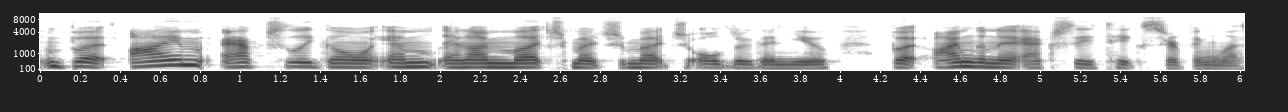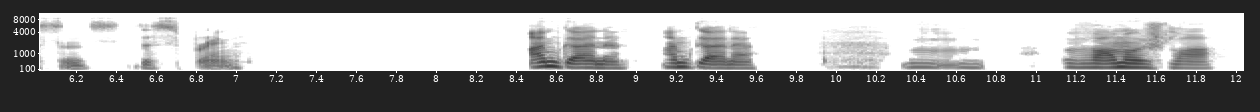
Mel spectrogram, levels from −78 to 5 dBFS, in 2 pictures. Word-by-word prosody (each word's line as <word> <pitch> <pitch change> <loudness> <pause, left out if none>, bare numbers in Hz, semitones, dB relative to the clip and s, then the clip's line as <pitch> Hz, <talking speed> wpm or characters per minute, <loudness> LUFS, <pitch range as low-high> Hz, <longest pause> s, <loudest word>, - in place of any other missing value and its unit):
but 210 -2 +1
I'm 260 +6 +4
actually 205 0 +1
going- 185 -2 -1
and 200 +2 +1
and 175 +1 +2
I'm 185 0 +4
much, 180 +1 +2
much, 170 -2 -2
much 170 0 -2
older 160 -1 -3
than 150 0 -3
you- 150 - -2 0.3
but - - +1
I'm 210 +1 +4
gonna 185 -3 +2
actually 160 -1 -3
take 155 +1 -9
surfing 140 0 -5
lessons 125 0 -10
this - - -8
spring. - - -8 1.4
I'm 215 +2 +7
gonna. 170 -5 +2 0.2
I'm 190 +1 +2
gonna. 155 -5 +1 0.7
V 185 - -15 0.7
V 180 - -8
Vamos 175 -1 +4
lá. 155 -2 -4
175 Hz, 150 wpm, -24 LUFS, 155-195 Hz, 1.4 s, I'm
